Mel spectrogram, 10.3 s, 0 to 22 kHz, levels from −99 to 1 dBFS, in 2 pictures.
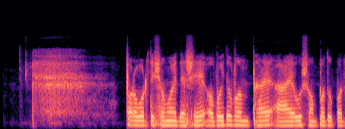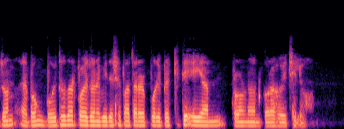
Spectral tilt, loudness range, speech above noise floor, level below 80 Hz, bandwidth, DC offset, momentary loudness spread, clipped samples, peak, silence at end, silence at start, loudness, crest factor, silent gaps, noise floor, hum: -10 dB/octave; 3 LU; 33 dB; -52 dBFS; 4.9 kHz; under 0.1%; 12 LU; under 0.1%; -2 dBFS; 0.5 s; 0.5 s; -16 LUFS; 14 dB; none; -48 dBFS; none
